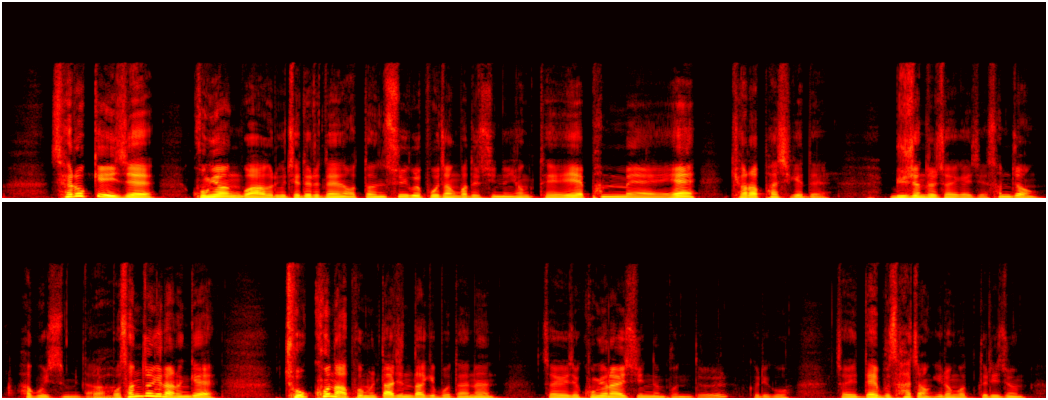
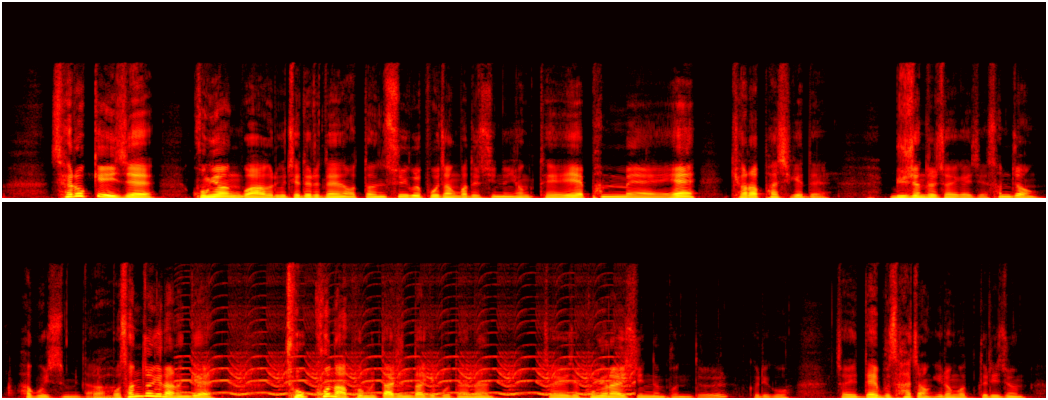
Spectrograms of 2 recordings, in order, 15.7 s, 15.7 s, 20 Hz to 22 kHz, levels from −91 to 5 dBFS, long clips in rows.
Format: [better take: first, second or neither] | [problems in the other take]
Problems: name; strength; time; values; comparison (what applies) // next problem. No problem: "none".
first | siren; noticeable; from 9 to 13 s; peak 9 dB below the speech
